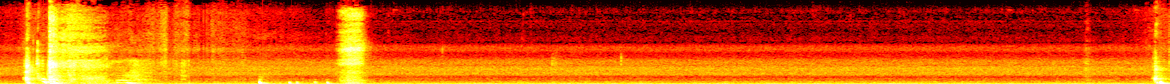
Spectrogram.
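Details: Two sharp, explosive sneezes a few seconds apart, with short sniffs and breaths between, then quiet; sneezes deliberately induced because of a tickle in the left nostril, with a switch to the left nostril partway through.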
